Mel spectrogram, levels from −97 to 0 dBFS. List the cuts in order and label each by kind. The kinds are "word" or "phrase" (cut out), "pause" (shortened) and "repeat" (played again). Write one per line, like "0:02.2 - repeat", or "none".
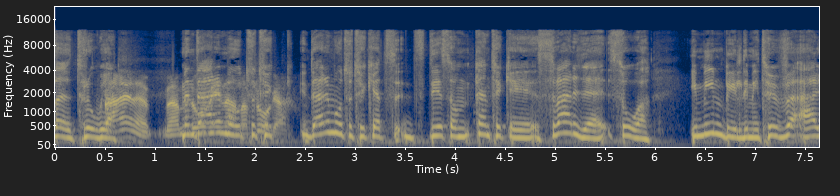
0:04.2 - word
